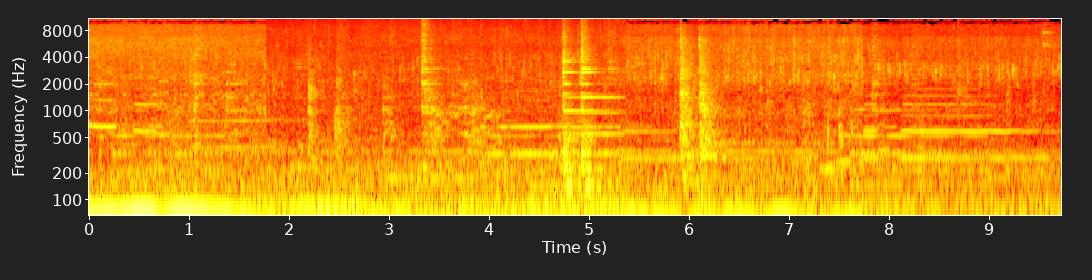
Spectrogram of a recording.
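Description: Pieces of fish deep-frying in a pot of hot oil, sizzling steadily as they are stirred, with a few sharp knocks of a metal spoon against the pot.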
